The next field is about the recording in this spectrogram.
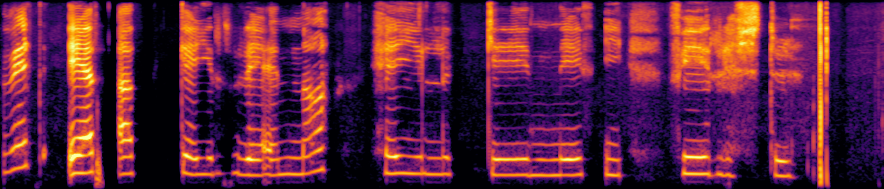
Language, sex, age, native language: Icelandic, female, 30-39, Icelandic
